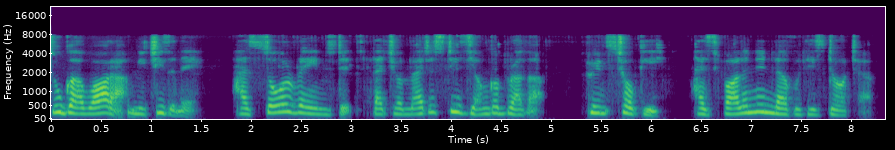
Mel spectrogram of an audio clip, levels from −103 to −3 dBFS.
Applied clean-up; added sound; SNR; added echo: neural mask model Resemble Enhance denoiser.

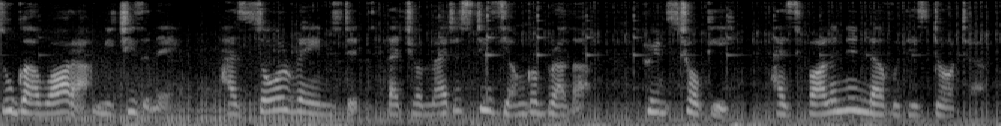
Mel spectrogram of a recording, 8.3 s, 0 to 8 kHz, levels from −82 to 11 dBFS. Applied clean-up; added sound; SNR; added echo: none; Motor vehicle (road) + Chink, clink; 11 dB; none.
